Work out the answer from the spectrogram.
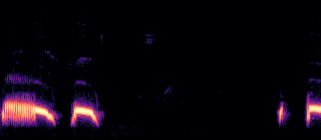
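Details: Spotted dove lure call for attracting doves to be trapped, giọng thổ style: a loud low hoarse coo sliding down at its end, a second shorter curved coo, a pause, then a clipped note and the next coo beginning.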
